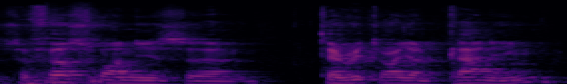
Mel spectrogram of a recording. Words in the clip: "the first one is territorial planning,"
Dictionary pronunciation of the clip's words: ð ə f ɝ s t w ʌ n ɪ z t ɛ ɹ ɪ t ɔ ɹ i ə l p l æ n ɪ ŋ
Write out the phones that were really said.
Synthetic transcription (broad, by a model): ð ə f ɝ s t w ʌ n ɪ z t ɛ ɹ ɪ t ɔ ɹ i ə l p l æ n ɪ ŋ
